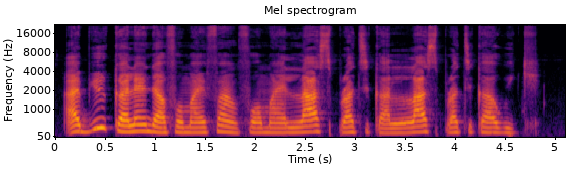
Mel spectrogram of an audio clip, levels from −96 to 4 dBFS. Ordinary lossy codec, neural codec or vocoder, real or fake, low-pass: none; vocoder, 48 kHz, 128 mel bands, Vocos; fake; none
